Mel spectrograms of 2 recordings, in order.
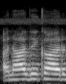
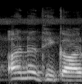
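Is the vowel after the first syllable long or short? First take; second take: long; short. First: The second syllable has a long 'aa' vowel. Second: The second syllable has a short 'a' vowel. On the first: The speaker calls it wrong. "अनाधिकार नहीं होता है" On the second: The speaker calls it right. "अनधिकार होता है"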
